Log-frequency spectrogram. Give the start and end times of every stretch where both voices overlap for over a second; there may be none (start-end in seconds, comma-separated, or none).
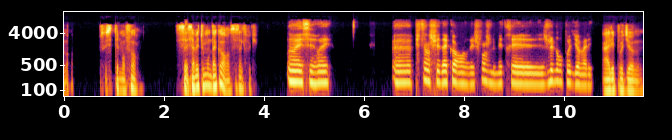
none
